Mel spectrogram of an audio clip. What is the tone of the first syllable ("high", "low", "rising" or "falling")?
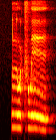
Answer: falling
